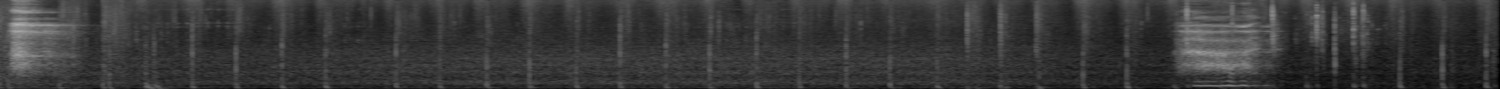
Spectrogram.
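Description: Footsteps tread on pavement at a walking pace.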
